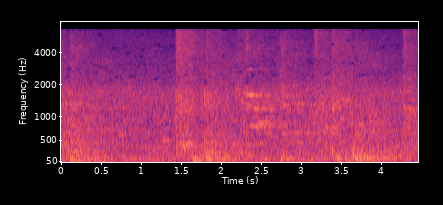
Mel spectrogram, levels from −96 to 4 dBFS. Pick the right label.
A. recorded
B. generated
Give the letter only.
A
